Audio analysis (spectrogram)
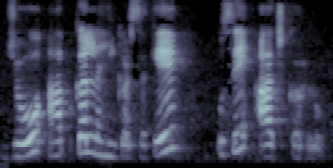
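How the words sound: There is a pause after सके. The speaker calls it right. "अब हम ऐसे पढ़ते हैं"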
